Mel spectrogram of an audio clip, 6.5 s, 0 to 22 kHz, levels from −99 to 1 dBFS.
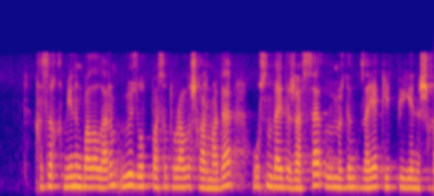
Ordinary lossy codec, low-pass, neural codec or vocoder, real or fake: none; 7.2 kHz; codec, 16 kHz, 6 kbps, DAC; fake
